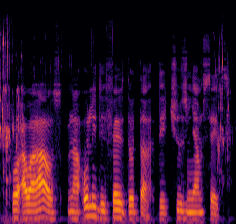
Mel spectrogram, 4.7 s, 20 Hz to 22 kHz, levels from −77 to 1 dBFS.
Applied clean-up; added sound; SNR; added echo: neural mask model RNNoise.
